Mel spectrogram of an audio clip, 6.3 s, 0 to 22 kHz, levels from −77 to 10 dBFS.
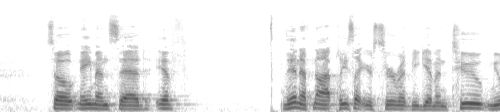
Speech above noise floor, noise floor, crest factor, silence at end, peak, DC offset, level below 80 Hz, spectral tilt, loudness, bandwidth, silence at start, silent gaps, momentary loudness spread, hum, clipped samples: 48 dB; -74 dBFS; 16 dB; 0 s; -12 dBFS; under 0.1%; -62 dBFS; -6.5 dB/octave; -27 LUFS; 12.5 kHz; 0.6 s; none; 6 LU; none; under 0.1%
